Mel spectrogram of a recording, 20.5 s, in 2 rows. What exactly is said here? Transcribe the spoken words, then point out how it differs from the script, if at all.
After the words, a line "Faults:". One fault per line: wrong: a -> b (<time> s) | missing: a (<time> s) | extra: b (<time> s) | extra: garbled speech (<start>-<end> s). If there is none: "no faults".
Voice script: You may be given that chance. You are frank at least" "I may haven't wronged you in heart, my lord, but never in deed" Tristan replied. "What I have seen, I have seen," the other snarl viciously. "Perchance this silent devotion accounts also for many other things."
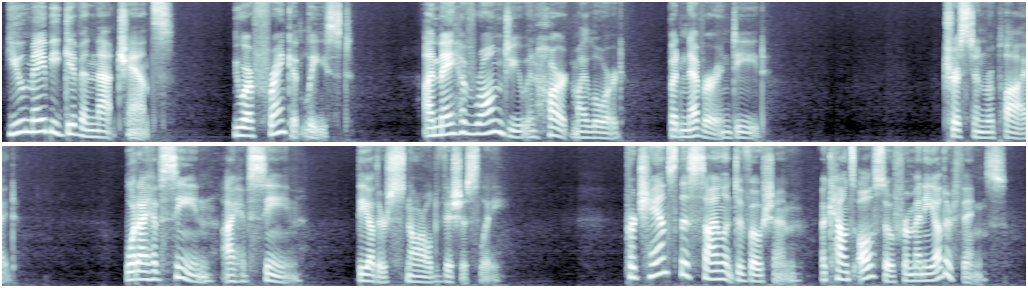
You may be given that chance. You are frank at least" "I may have wronged you in heart, my lord, but never in deed" Tristan replied. "What I have seen, I have seen," the other snarled viciously. "Perchance this silent devotion accounts also for many other things."
Faults:
wrong: haven't -> have (4.5 s)
wrong: snarl -> snarled (14.1 s)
